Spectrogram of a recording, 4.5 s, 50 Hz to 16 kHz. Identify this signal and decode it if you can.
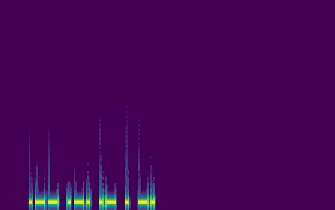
Morse code, heard as a keyed tone, about 27 wpm, 700 Hz. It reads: WRAEN
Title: Code Groups - 5 Letters - 28wpm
